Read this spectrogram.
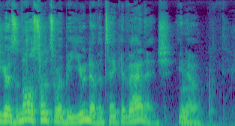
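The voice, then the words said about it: Put-on British accent. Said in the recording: “giving her a British accent”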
